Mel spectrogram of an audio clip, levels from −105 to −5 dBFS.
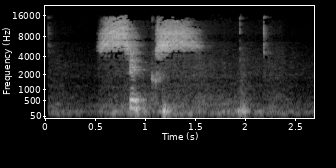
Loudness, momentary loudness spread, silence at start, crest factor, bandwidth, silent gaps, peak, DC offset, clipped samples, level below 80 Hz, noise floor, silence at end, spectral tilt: -28 LUFS; 22 LU; 0.55 s; 20 dB; 16 kHz; none; -14 dBFS; under 0.1%; under 0.1%; -74 dBFS; -67 dBFS; 0.5 s; -0.5 dB/octave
